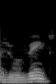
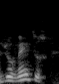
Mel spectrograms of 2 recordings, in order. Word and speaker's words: Juventus: Pronuncia-se com I. A letra J não existe na gramática italiana, é uma letra do piemonte, da língua piemontesa.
